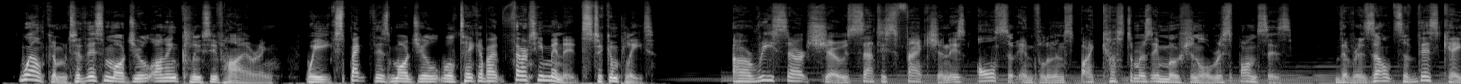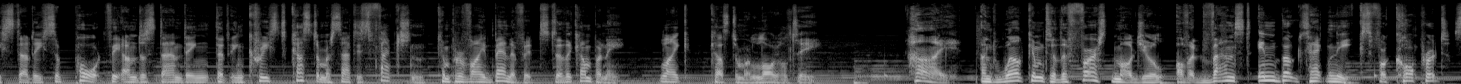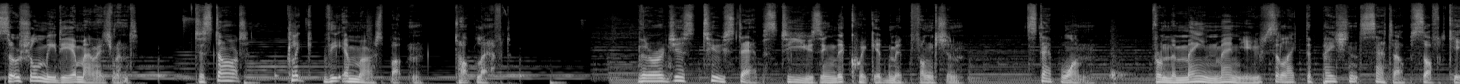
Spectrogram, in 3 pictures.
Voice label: E-LEARNING

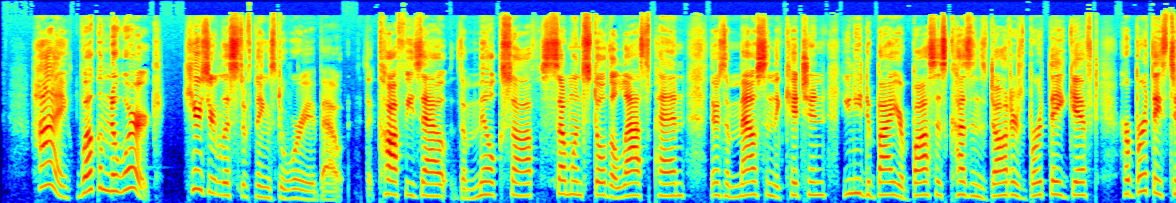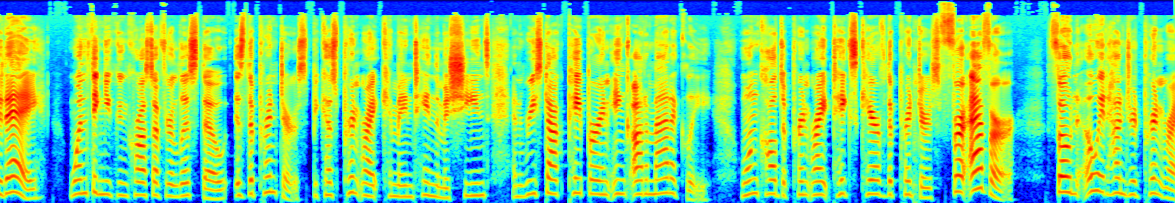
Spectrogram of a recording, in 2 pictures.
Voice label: Natural Quirky Fun, en-GB

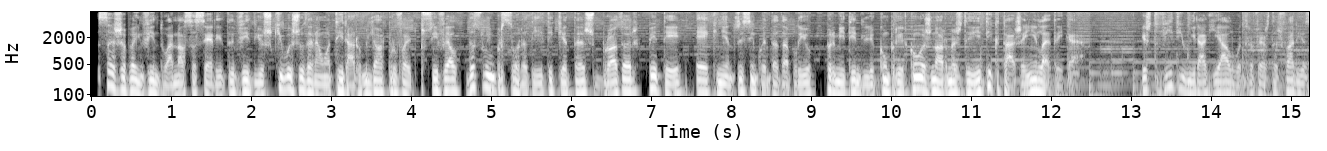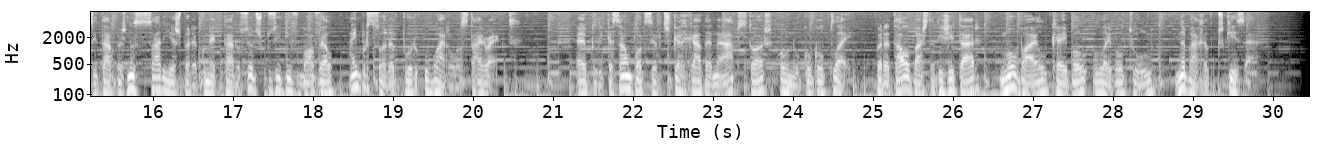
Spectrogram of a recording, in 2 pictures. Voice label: Portuguese eLearning

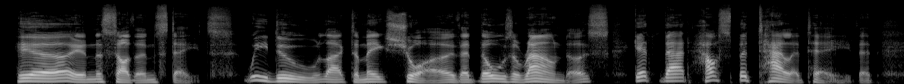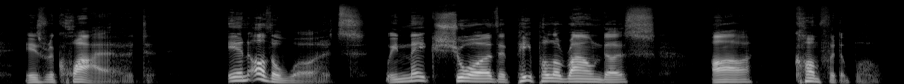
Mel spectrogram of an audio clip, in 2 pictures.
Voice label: southern US

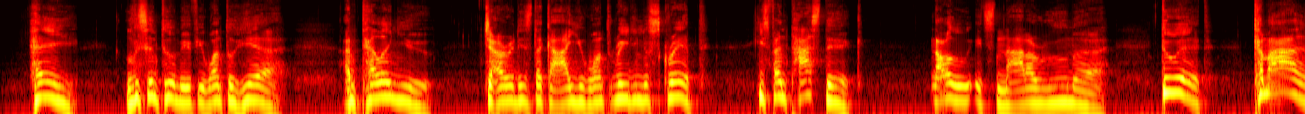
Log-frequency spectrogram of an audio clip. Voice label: Impressions; en-AU

